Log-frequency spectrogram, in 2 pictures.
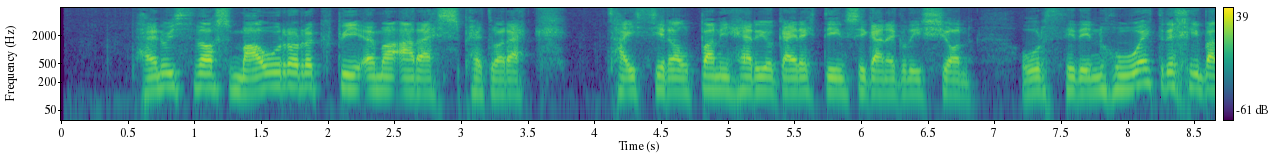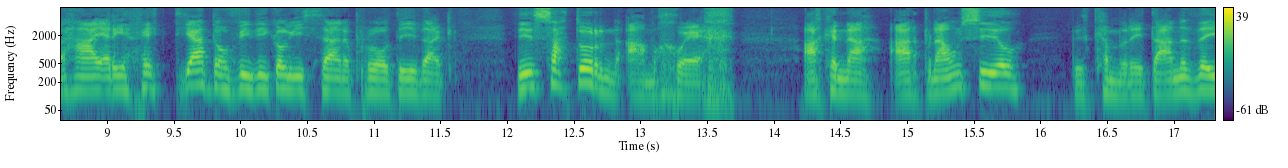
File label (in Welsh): Rygbi Welsh; S4C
